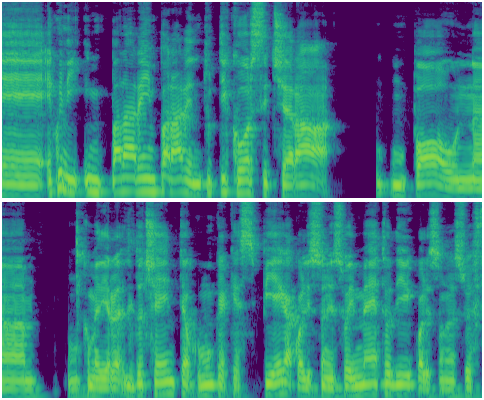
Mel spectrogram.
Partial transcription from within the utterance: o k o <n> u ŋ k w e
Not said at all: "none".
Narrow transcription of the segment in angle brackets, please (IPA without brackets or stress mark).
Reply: m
